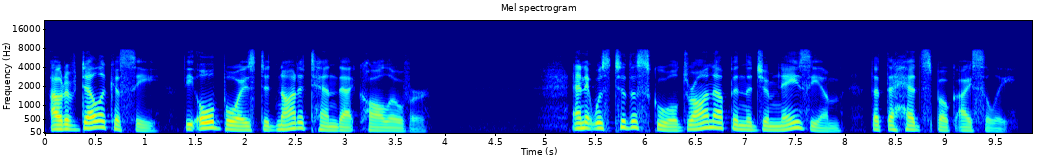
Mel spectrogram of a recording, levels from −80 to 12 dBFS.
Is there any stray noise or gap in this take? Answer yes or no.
no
